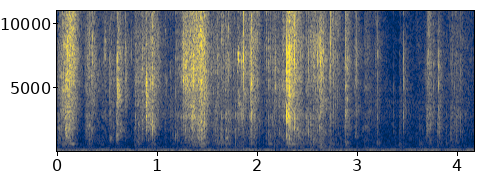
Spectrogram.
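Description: Gold foil trading-card pack crinkling and tearing as it is peeled open by hand, in faint, irregular crackles.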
